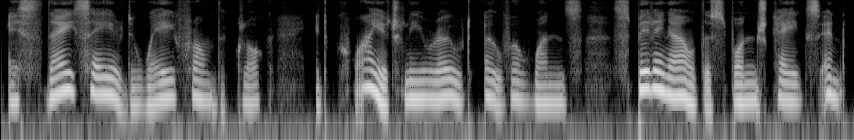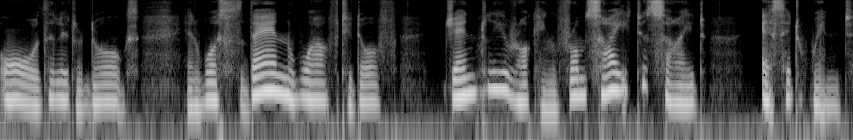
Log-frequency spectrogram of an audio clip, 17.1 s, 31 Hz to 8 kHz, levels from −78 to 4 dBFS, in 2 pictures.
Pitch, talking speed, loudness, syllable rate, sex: 155 Hz, 125 wpm, -20 LUFS, 3.3 syllables/s, female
